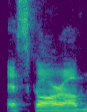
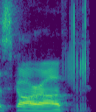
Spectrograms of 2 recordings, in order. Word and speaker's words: Askarov: Yaroslav, well, okay, so I heard in the World Junior Championship, his last name is actually Askarov, not, so it's kind of like you can kind of pronounce it different ways, but I think it's Askarov.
